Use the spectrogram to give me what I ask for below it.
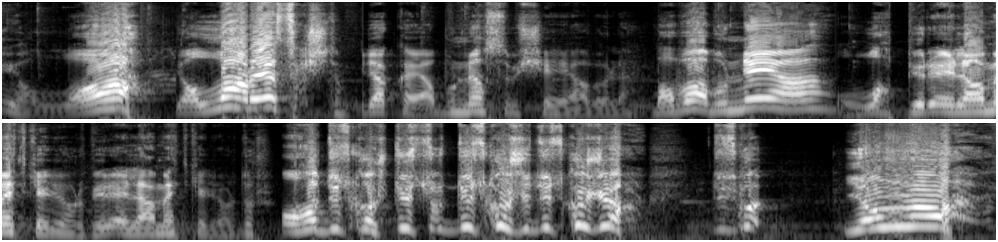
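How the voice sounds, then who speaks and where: Male gaming YouTuber, very high voice, loud slangy play-by-play over faint music. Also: fast, few pauses. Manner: rowdy slangy banter with excited exclamations. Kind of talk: gameplay commentary.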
